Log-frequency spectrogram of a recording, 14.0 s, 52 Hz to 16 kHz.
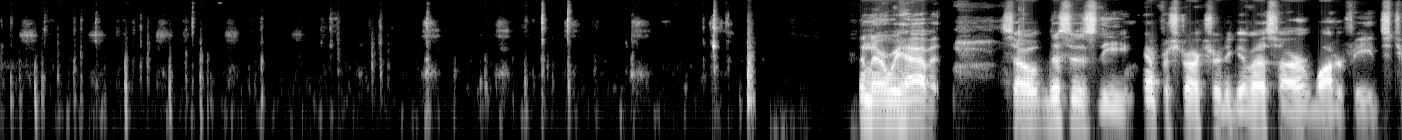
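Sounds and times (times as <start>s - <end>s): clicks and taps on plastic fittings: 0.0s - 6.4s.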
